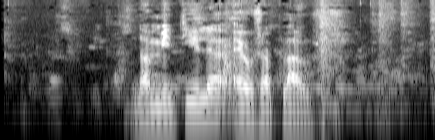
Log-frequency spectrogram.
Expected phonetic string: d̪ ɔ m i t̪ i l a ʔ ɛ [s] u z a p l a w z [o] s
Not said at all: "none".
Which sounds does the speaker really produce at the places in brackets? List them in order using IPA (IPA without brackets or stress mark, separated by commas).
none, u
